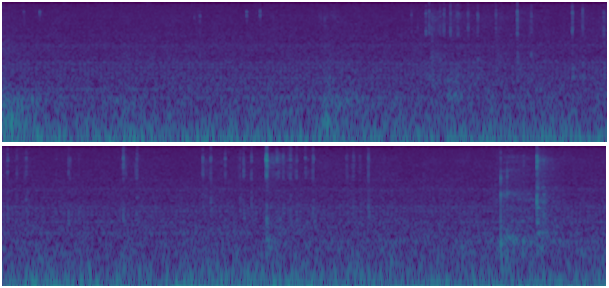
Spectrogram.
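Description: Keyboard typing: many faint, irregular key clicks scattered throughout, sometimes in quick clusters, over a steady background hiss.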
